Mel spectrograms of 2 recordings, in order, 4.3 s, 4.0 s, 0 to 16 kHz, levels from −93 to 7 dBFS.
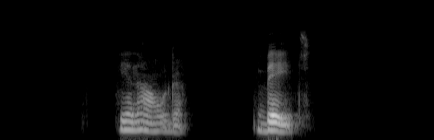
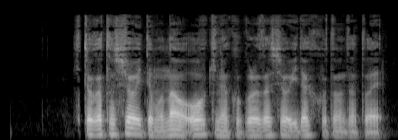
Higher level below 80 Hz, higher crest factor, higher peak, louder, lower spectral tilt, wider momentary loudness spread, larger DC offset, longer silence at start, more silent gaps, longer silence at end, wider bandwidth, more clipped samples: second, -82 dBFS vs -48 dBFS; about the same, 24 dB vs 20 dB; second, -8 dBFS vs -4 dBFS; second, -27 LUFS vs -23 LUFS; first, -8.5 dB/octave vs -5.5 dB/octave; first, 19 LU vs 9 LU; neither; first, 1.2 s vs 0.75 s; first, 1.94-2.50 s vs none; first, 1.4 s vs 0.15 s; second, 6.8 kHz vs 11.5 kHz; neither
